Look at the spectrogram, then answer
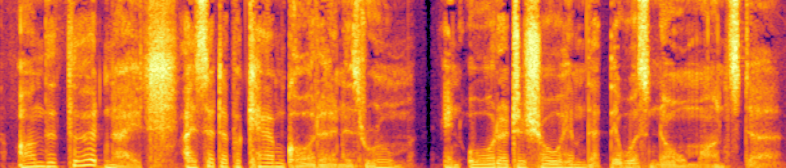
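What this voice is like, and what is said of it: Inconsistent put-on British accent. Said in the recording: “your British accent has turned into Dracula ... It started out kind of British, then he started throwing some weird, like, Scottish-Irish stuff in it, and then it became Bostonian for some reason ... I got the Boston vibe”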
